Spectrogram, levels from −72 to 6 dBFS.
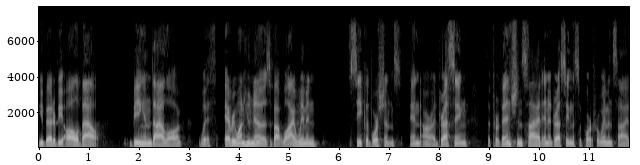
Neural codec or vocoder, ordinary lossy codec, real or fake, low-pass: codec, 16 kHz, 6 kbps, DAC; AAC, 32 kbps; fake; 7.2 kHz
